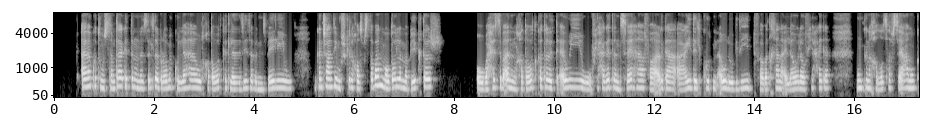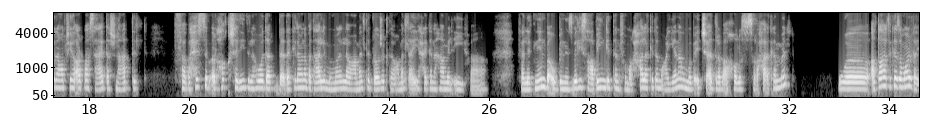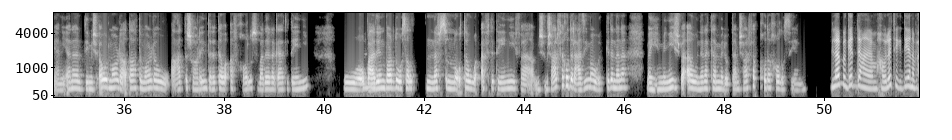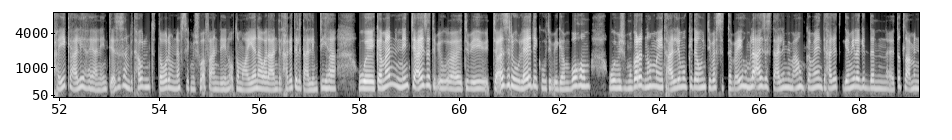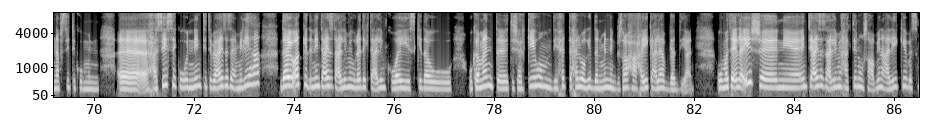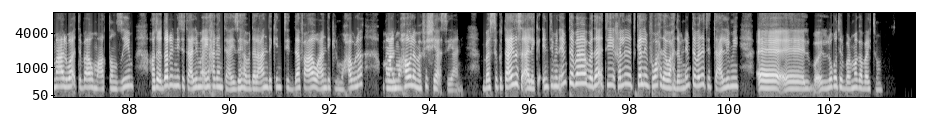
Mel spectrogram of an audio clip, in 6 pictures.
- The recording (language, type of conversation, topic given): Arabic, advice, إزاي أتعامل مع الإحباط لما ما بتحسنش بسرعة وأنا بتعلم مهارة جديدة؟
- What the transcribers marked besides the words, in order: tapping; in English: "project"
